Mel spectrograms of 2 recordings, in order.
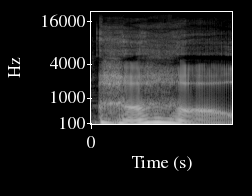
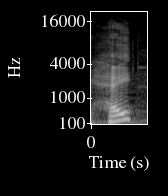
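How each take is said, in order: First: It is said in a drawn-out, drunken flirty way. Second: It is said as a plain, neutral greeting. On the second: It is just a greeting. "oh, greeting"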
